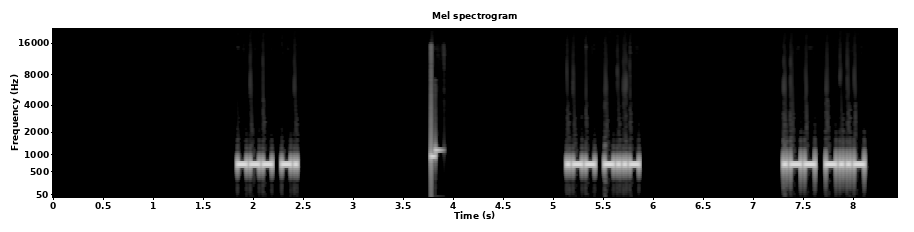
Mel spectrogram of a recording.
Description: Morse code, heard as a keyed tone, about 34 wpm, 700 Hz. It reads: ON WX WX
